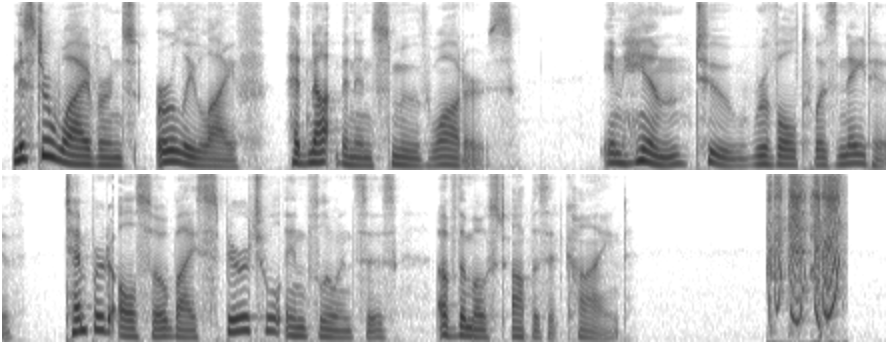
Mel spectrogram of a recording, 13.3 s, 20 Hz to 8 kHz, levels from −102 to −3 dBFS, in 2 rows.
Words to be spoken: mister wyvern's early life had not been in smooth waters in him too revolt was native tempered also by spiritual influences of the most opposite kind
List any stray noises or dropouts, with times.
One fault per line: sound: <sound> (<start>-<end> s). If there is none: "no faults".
sound: squeak (12.4-13.0 s)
